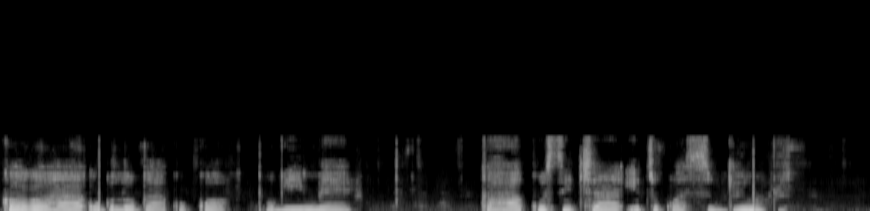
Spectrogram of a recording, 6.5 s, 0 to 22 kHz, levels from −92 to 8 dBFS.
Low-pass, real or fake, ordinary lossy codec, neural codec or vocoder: none; fake; none; codec, 16 kHz, 16 kbps, FreqCodec, smaller model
